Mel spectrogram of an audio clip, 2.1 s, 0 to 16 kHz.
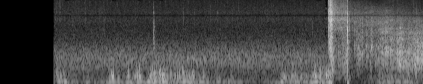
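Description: A single shot from a Savage 745 semi-automatic shotgun firing a one-ounce Fiocchi Exacta Aero slug: after a moment of silence, outdoor background noise comes in, and one sharp, loud report cracks about a second and a half in.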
